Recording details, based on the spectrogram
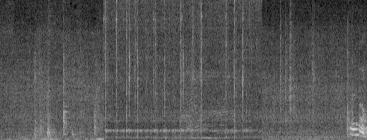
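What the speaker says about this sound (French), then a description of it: "on laisse mijoter ça pour que ça cuise gentiment" Finely sliced yellow and green chilies simmer gently in a pan, making a soft, low bubbling sizzle with scattered light ticks and a brief louder clatter at the end, no voices.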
